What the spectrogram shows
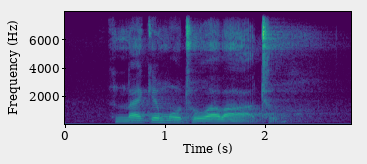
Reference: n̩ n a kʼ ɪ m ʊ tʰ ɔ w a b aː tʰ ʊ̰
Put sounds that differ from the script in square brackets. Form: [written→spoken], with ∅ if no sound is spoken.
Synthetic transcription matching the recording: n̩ n a kʼ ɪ m ʊ tʰ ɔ w a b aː tʰ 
